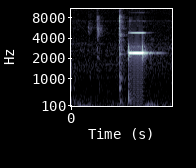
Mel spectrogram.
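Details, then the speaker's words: Infusion pump alarm in a hospital room less than 24 hours after large bowel removal surgery for bowel cancer: a couple of soft clicks, then a single high-pitched beep; patient unsure why it's beeping, suspects blockage. "I'm not sure why that's beeping. I don't know if I made the things blocked."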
